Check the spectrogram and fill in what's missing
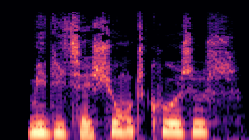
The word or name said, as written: meditationskursus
